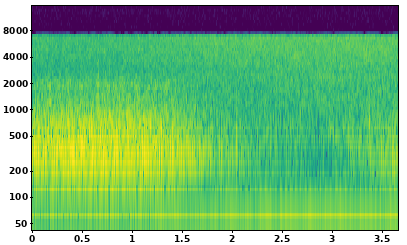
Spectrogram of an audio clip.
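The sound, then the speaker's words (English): A car engine hums steadily, then eases down in pitch and volume as the vehicle slows and pulls to a stop behind a parked red coupe at a white apartment house in the middle of a block. “Pull in behind this red coupe car.”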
